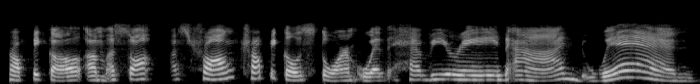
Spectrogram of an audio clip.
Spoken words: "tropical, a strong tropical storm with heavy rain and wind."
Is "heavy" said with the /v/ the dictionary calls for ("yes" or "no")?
yes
